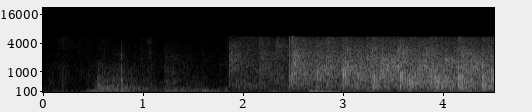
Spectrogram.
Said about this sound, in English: Thank you, thank you. You don't have to clap after each one, because you might not clap, and then I'll feel like, or you might be like, well, I don't think I'm going to clap. So you can wait till the end, but unless you're totally, you know, moved.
